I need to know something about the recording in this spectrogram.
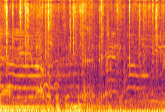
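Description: A person's voice with long held notes over the low, steady road rumble inside a moving car.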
